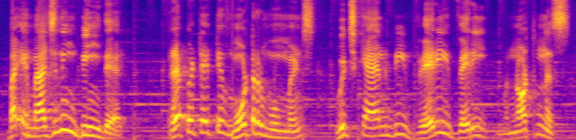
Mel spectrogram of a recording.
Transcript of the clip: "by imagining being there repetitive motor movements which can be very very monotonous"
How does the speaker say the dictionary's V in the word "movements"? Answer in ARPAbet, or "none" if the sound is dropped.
V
